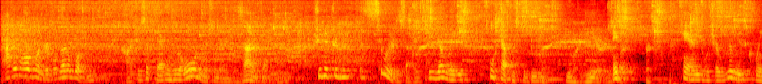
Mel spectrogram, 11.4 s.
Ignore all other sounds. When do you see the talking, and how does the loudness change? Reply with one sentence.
The talking can be heard from 0.0 to 11.3 s, at a steady volume.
